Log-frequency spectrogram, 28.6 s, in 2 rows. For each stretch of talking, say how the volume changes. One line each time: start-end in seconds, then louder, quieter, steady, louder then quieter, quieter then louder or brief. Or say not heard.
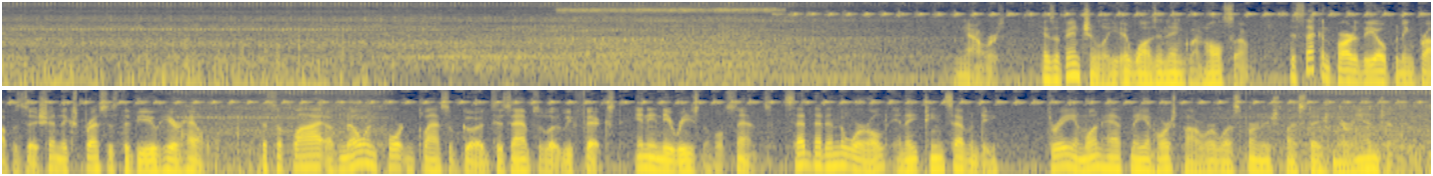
9.5-28.4 steady.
